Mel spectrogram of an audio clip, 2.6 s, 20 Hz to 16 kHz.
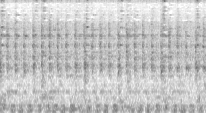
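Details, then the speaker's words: BS4 auto-rickshaw engine that needed very long cranking to start, after a tappet setting adjustment fixed it. It starts on one press and settles into an even, steady putter with regular firing beats and no knocks. "एक बार फिर से engine हमारा perfect तरीके से start हो रहा है"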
